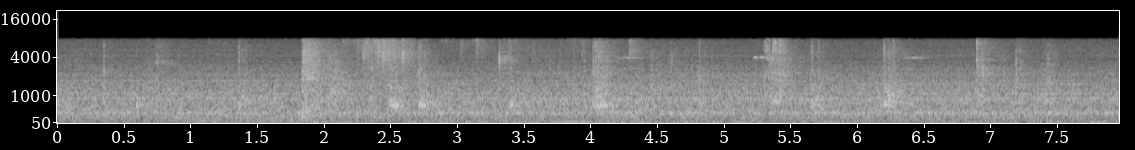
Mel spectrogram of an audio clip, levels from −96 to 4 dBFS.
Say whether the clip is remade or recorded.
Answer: recorded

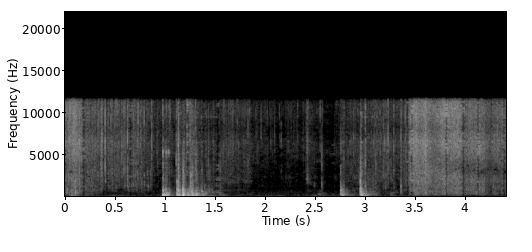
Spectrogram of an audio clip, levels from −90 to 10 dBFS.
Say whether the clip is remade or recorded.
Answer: recorded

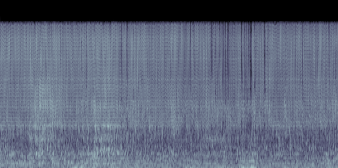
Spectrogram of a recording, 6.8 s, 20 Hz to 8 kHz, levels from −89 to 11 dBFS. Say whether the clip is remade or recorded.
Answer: remade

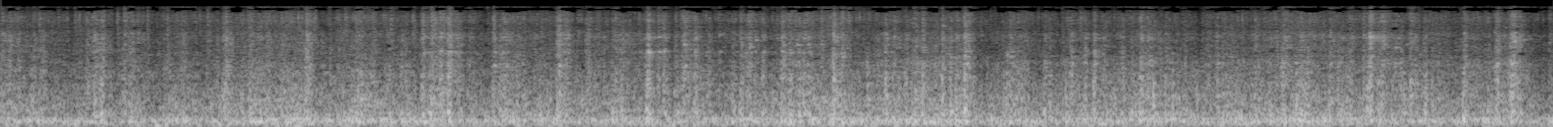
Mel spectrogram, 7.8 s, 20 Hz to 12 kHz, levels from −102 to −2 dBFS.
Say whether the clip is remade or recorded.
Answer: recorded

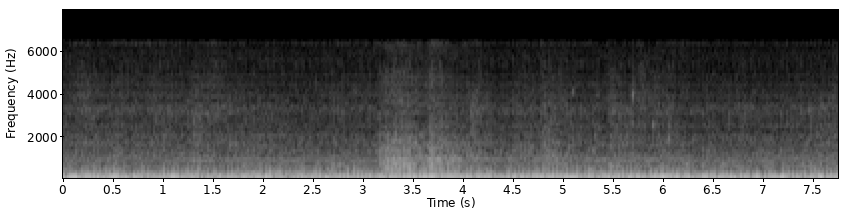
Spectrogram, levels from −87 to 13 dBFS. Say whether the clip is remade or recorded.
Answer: remade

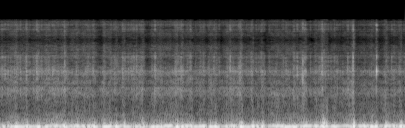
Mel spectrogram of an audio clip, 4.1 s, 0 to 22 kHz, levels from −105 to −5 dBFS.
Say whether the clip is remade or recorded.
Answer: remade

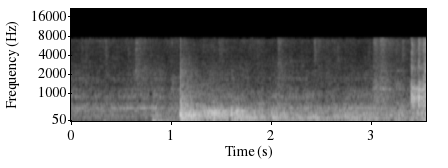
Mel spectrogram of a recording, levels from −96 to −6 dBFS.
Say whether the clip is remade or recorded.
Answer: recorded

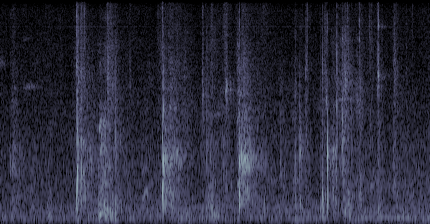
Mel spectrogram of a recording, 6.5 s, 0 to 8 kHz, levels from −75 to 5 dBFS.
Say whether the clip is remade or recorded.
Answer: remade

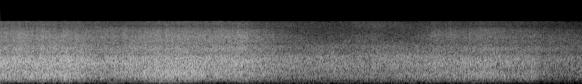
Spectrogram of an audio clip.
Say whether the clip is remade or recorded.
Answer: recorded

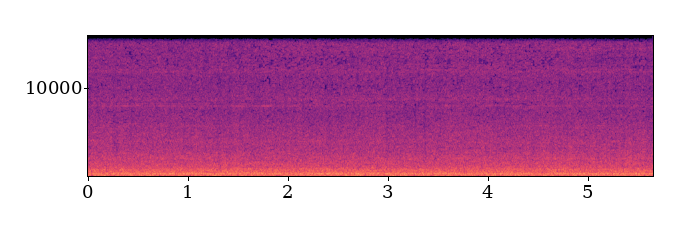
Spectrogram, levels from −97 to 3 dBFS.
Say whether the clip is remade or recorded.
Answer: recorded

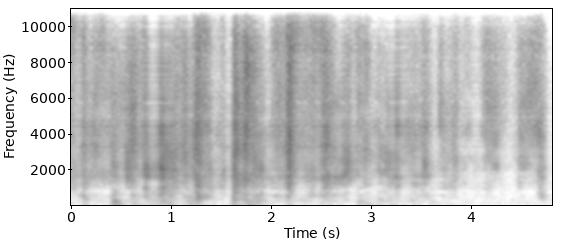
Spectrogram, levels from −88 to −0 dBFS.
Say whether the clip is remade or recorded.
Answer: remade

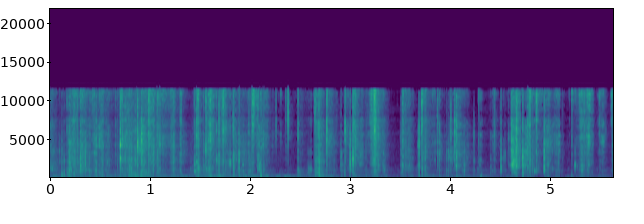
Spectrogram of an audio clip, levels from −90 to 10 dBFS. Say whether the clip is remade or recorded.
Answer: remade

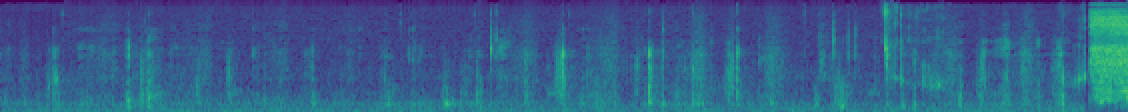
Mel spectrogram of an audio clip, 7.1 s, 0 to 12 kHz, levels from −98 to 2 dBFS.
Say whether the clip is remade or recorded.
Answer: recorded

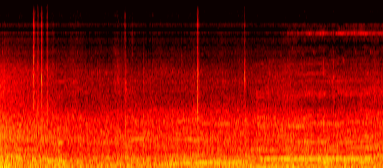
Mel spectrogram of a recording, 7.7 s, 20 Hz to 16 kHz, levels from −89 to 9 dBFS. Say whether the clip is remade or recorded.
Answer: remade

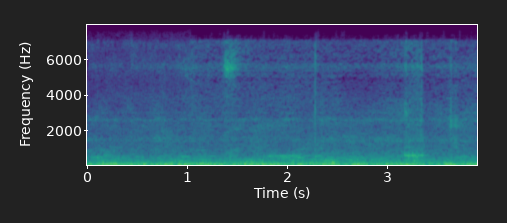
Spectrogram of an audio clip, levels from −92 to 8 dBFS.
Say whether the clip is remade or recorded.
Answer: remade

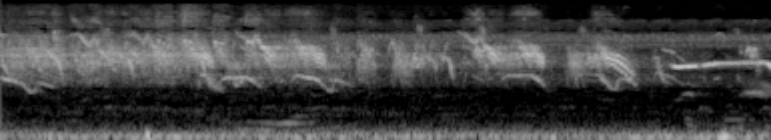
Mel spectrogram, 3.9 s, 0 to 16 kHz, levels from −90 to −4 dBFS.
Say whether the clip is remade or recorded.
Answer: remade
